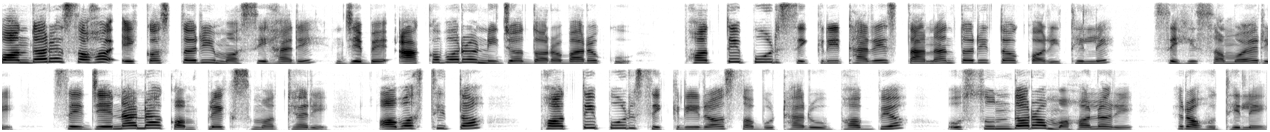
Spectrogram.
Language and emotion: Odia, neutral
